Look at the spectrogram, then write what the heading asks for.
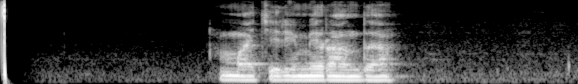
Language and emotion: Russian, neutral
